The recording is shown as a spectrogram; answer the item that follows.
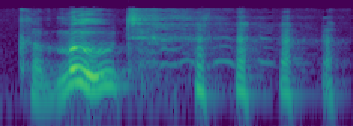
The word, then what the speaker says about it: Kamut: little bit of background information kamut and it's pronounced kamut is a trademarked name given to harassin wheat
